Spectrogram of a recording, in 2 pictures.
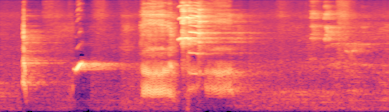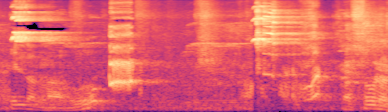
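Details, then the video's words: Talking Amazon parrot reciting the kalma, the Islamic declaration of faith, in short speech-like phrases mixed with a clear whistled note, squawky bursts and chirps, separated by pauses. "Talking Amazon Parrot کلمہ پڑھنے والا ایمزان طوطا"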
